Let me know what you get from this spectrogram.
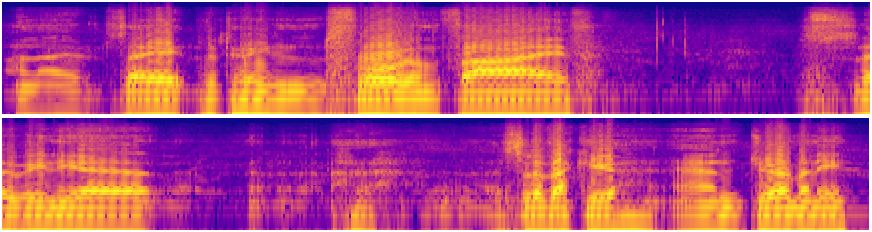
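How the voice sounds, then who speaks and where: Mellow, clear man commentating a race. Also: mid-range voice, fairly even intonation, takes it slowly, low-quality recording. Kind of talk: live sports commentary.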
